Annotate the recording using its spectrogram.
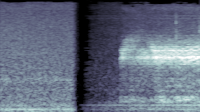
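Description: Faint room tone, cut to dead silence for about half a second, then a steady high hiss with a low hum fading in and growing louder.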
